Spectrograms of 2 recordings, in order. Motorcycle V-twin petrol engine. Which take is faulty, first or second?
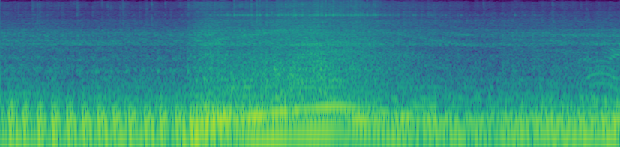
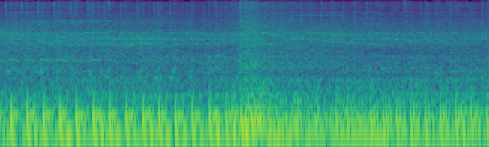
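second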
